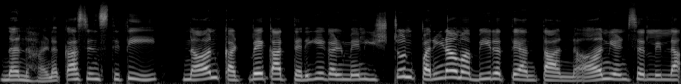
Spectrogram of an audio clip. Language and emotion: Kannada, surprised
